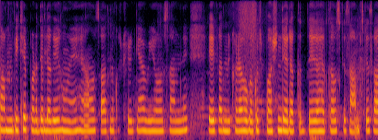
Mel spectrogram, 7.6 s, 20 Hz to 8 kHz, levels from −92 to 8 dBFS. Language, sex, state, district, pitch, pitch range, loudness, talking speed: Hindi, male, Punjab, Pathankot, 225 Hz, 220-230 Hz, -14 LUFS, 230 wpm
